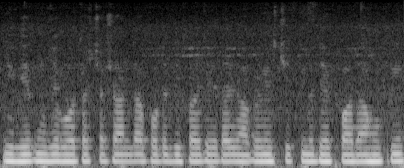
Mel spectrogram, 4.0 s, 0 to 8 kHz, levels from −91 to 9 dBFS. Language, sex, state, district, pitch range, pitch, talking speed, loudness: Hindi, male, Haryana, Jhajjar, 125-130 Hz, 125 Hz, 325 wpm, -14 LUFS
